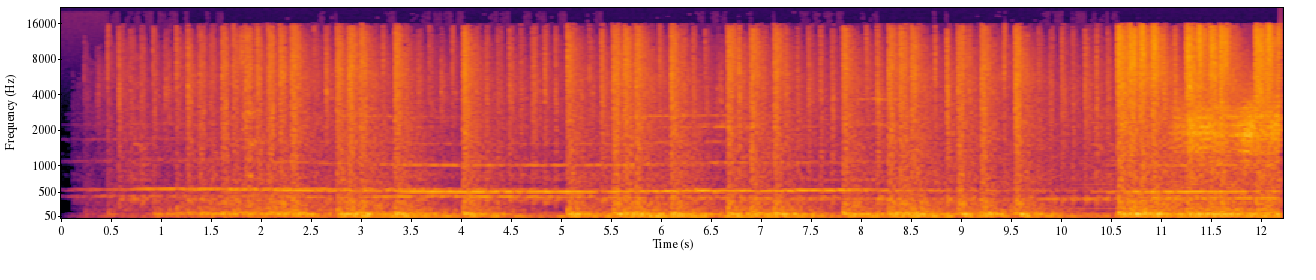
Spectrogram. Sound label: Battle, Tension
